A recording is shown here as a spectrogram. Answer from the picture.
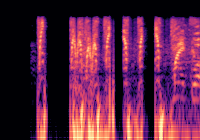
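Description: Turntable scratching in four short, choppy bursts opening a hip hop track, the first about a third of a second in.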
